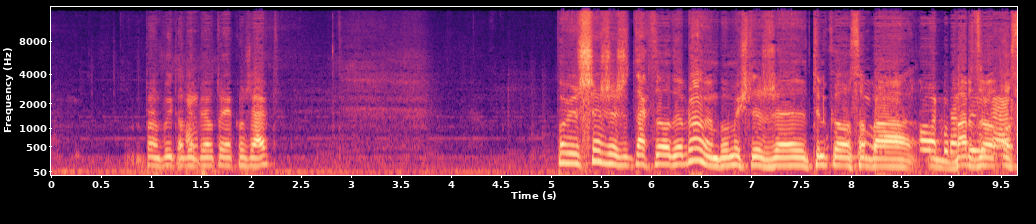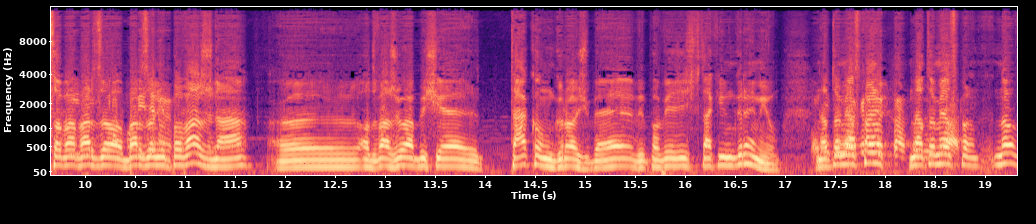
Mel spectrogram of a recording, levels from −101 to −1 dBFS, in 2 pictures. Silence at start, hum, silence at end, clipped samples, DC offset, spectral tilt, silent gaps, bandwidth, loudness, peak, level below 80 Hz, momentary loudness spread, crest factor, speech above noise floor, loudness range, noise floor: 0.1 s; none; 0 s; 0.8%; under 0.1%; -5 dB/octave; none; 16 kHz; -9 LUFS; 0 dBFS; -36 dBFS; 7 LU; 10 dB; 29 dB; 8 LU; -37 dBFS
